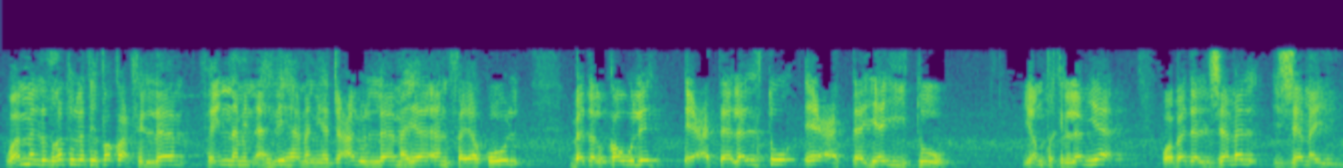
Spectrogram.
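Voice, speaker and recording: A man's voice: high voice, brisk, lo-fi sound, slight background noise. A man with an Egyptian accent, a sheikh teaching a classical literature class, who reads from the text and patiently repeats each example to explain it. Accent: Egyptian Arabic.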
